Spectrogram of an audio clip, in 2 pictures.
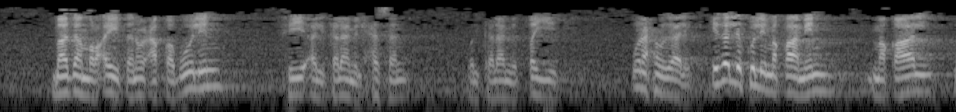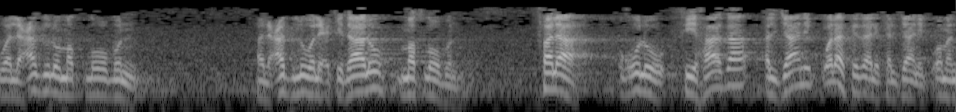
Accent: Sudan; الآن عندنا في السودان من هو على ذلك،

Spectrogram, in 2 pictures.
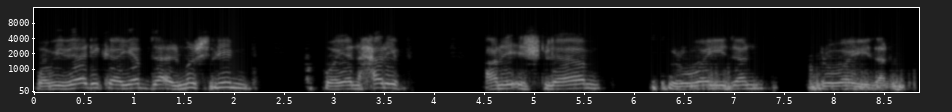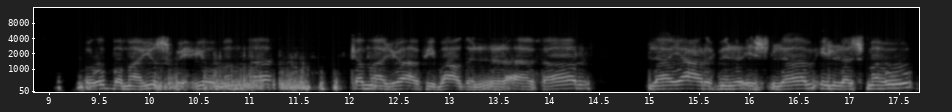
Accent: Syria; هذه يسموها عندنا في سوريا برازيت، يعني تشويش

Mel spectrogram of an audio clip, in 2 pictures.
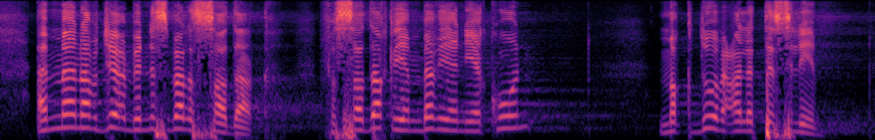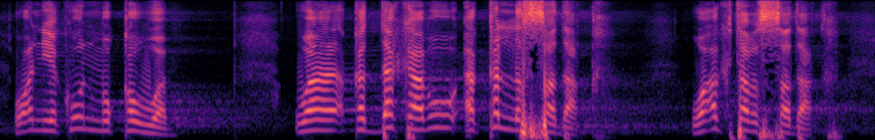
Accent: Algeria; لو كان الشيخ يعلم أن المصطلح عندنا في الجزائر الفاتحة المقصود بها العقد الشرعي

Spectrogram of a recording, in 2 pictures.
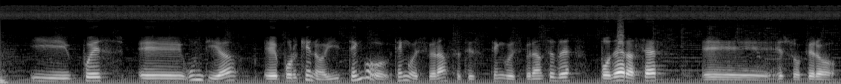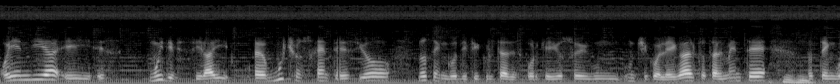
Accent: Dersim, Tunceli Province, Turkey; Spanish is a second language; Yo soy de Dersim.

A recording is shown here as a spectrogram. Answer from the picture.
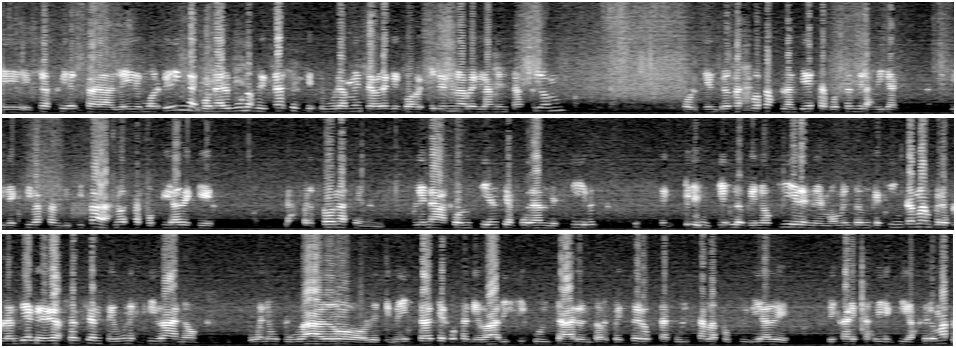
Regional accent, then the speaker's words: Lomas de Zamora, Buenos Aires Province, Argentina; born there; now in Buenos Aires, Argentina; yo nací en el sur del conurbano bonaerense, en la localidad de Lomas de Zamora, y con el correr de la vida me fui mudando hacia la ciudad de Buenos Aires y hoy estoy viviendo un poquito al norte de la ciudad de Buenos Aires.

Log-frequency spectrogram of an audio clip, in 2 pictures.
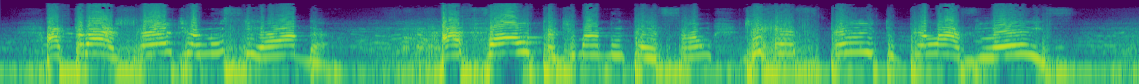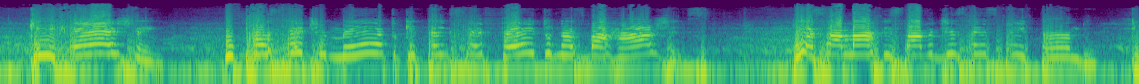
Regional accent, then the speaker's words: Belo Horizonte, Minas Gerais, Brazil; eu também não sou de Mariana, sou de Belo Horizonte, mas tive a grata satisfação de viver durante um ano na comunidade de Bento Rodrigues.

